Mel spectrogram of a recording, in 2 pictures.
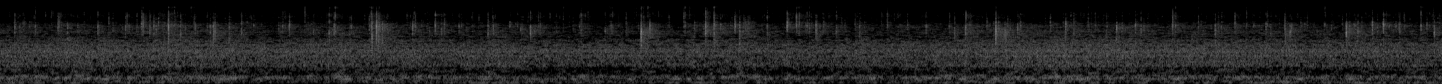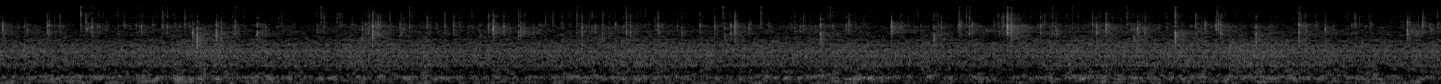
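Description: Rain falling steadily as an even hiss, with many scattered drops ticking close by.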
